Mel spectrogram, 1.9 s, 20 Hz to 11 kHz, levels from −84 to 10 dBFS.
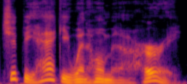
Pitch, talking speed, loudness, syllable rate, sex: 120 Hz, 225 wpm, -17 LUFS, 5.5 syllables/s, male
